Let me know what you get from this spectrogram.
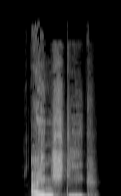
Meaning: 1. entrance 2. start
- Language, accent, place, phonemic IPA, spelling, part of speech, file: German, Germany, Berlin, /ˈaɪ̯nʃtiːk/, Einstieg, noun, De-Einstieg.ogg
